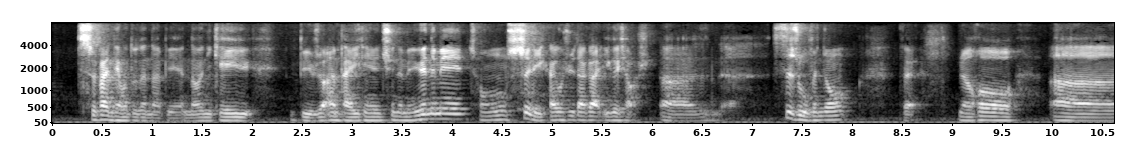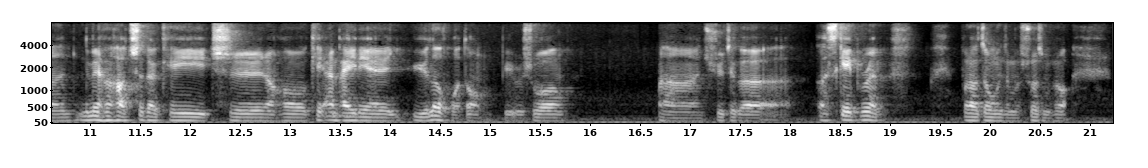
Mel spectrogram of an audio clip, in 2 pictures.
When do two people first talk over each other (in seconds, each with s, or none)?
none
